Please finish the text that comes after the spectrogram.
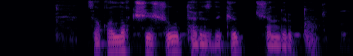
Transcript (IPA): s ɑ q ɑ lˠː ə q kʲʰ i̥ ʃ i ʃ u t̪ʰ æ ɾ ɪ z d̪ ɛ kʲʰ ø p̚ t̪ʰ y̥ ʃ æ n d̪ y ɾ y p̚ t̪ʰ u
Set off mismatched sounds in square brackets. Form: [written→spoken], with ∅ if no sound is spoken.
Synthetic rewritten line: s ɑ q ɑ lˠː ə q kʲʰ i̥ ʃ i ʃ u t̪ʰ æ ɾ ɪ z d̪ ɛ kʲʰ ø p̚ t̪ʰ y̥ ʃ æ n d̪ y ɾ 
